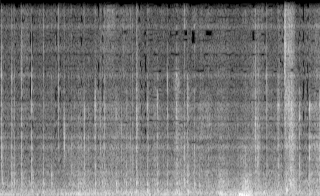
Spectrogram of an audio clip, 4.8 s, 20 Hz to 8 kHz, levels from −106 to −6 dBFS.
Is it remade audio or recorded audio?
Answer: remade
